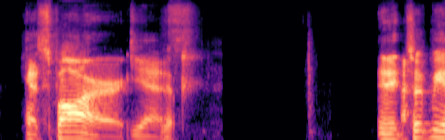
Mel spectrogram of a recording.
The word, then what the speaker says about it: Caspar: And h they pronounce it C uh um Caspar. Caspar.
